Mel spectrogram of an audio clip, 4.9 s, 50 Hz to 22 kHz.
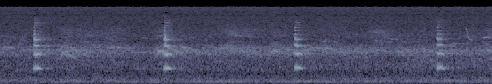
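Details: Black-winged stilt at the Vrbenské ponds near České Budějovice, Czech Republic, on 11 June 2016: four short, nasal, harmonic yelping notes, each about 1.3 seconds apart, over a steady background murmur and a low hum.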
